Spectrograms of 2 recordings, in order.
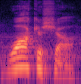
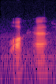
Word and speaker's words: Waukesha: That it is pronounced Waukesha. Waukesha.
